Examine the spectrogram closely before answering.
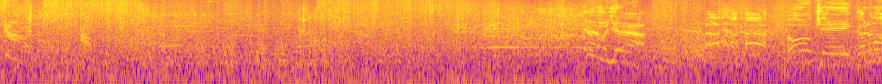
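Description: A heavy rotary gun fires in a rapid, roaring stream.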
